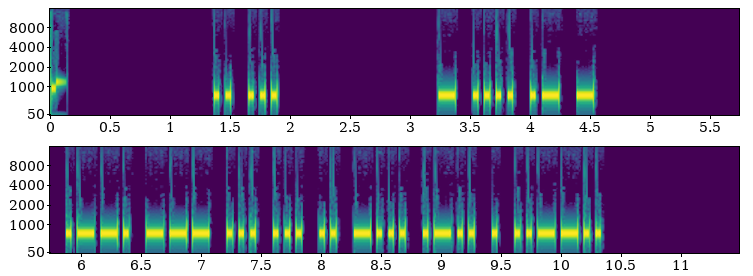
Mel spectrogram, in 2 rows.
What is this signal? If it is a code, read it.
Morse code, heard as a keyed tone, about 25 wpm, 700 Hz. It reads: IS THAT POSSIBLE?
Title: 4x Word-Spacing - Sentences from Top 500 Words - 25wpm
